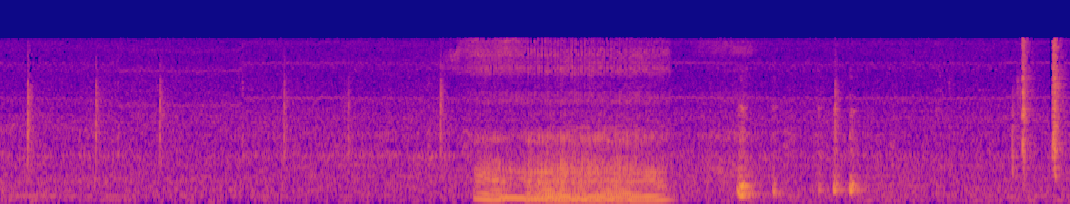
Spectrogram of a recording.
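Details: A dog that habitually snores like this: one low rattling snore lasting over a second against quiet room noise, with soft clicks and snuffles around it; snoring.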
